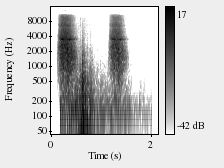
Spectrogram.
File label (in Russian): Svechi zaduvajut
